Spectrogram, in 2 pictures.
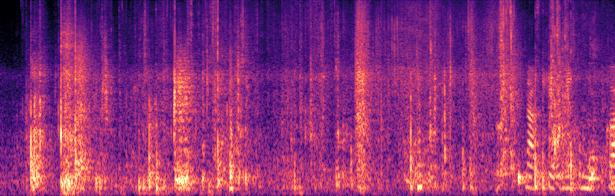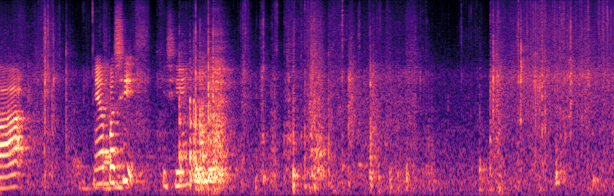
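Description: A cardboard box is torn open, its flaps scraping and rustling.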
